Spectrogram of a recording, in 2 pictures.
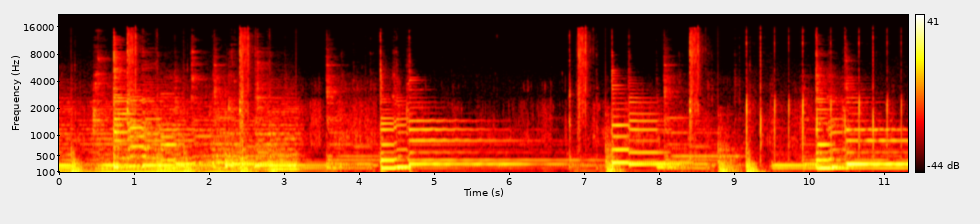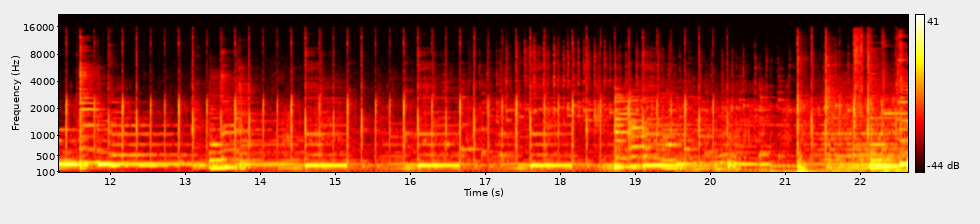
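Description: Background music of flamenco-style acoustic guitar, with fast strumming and plucked notes and a quieter passage of held notes about four seconds in.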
